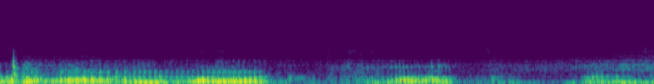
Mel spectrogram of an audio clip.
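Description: Dairy heifers mooing: one long, low call, then a shorter one about three and a half seconds in.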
